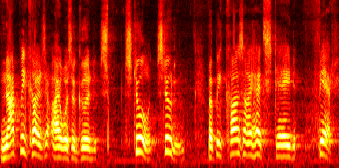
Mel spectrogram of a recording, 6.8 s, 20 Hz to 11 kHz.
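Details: Adult man giving a TEDx talk at an earlier recovery stage, about five or six years before a later interview, with aphasia from a 2017 embolic stroke due to atrial fibrillation, still speaking poorly then; recovering post-stroke aphasia.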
